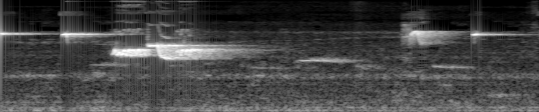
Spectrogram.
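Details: Siberian blue robin song of a thin, steady high whistle followed by a loud buzzy descending trill, a softer lower note, then the high whistle returning, over faint low background hum.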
